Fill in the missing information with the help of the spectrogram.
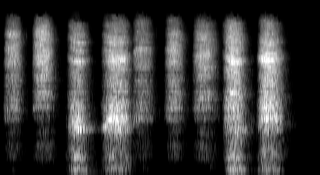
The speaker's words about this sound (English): I'm breathing for longer and then breathing in and then breathing out like super short, like super fast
